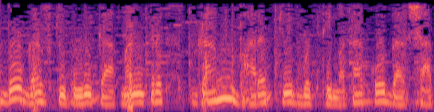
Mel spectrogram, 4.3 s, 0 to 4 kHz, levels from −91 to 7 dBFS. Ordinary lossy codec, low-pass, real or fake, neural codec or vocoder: none; 3.6 kHz; real; none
